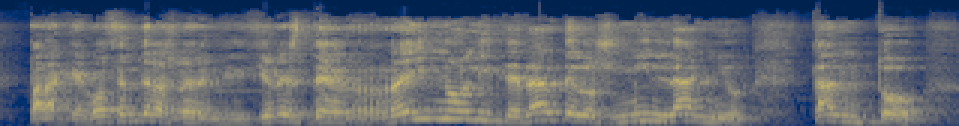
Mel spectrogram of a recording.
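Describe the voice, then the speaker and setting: With lively intonation and a high pitch, a man speaks at a moderate pace, his loudness very even, in a room with audible echo. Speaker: preacher. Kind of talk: sermon. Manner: halting, frequent self-corrections.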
